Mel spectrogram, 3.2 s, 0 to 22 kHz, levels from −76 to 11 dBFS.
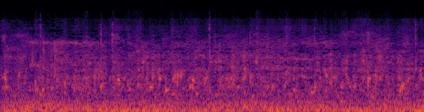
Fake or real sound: fake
